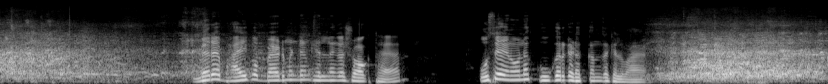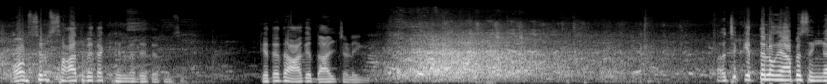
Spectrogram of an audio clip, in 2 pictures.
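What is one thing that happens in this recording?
A crowd laughs loudly.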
